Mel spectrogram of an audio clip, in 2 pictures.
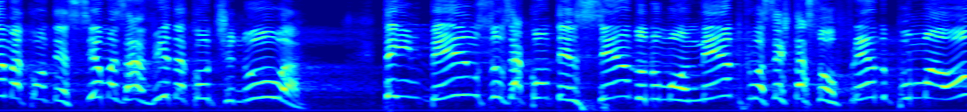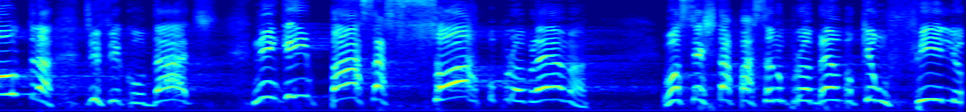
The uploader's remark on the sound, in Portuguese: CULTO - AO VIVO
